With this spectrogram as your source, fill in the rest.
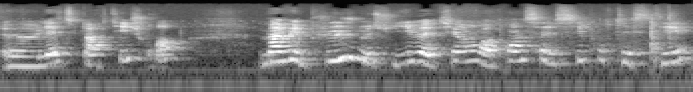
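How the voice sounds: A woman with a high-pitched, fairly bright voice talks at a moderate pace, with audible echo from the room.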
